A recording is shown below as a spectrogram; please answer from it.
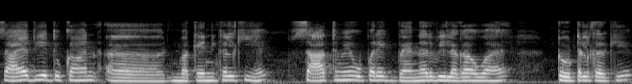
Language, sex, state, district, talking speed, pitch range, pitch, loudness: Hindi, female, Haryana, Jhajjar, 180 wpm, 165-195 Hz, 180 Hz, -14 LUFS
